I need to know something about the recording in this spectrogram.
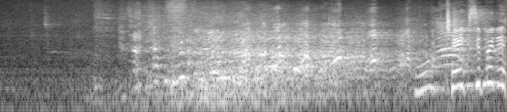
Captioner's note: audience laughing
